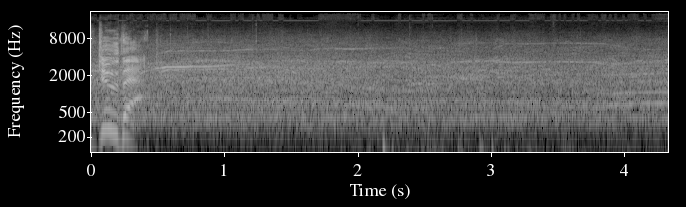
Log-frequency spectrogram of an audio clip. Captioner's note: crowd chattering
